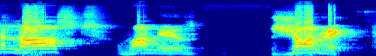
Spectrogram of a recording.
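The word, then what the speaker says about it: genre: एंड the last one इज जॉनरे। इसकी pronunciation आप देखिए, जॉनरे यानी कि कैटेगरी, श्रेणी जिसको कहते हैं, टाइप जिसको कहते हैं, स्टाइल जिसको कहते हैं।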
